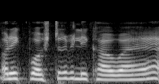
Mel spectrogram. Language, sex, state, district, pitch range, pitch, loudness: Hindi, female, Jharkhand, Deoghar, 225-260 Hz, 250 Hz, -12 LUFS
